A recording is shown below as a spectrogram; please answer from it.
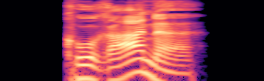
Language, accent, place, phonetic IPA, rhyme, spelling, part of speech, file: German, Germany, Berlin, [ˌkoˈʁaːnə], -aːnə, Korane, noun, De-Korane.ogg
- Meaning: nominative/accusative/genitive plural of Koran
